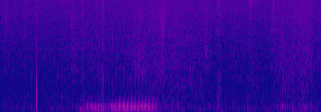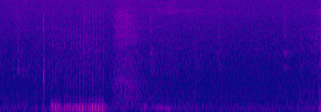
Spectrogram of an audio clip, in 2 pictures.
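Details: Sleeping Dalmatian puppy snoring, said to sound like an old man; two rasping, rattly snores about four seconds apart, each lasting around a second, with quiet breathing between them indoors.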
